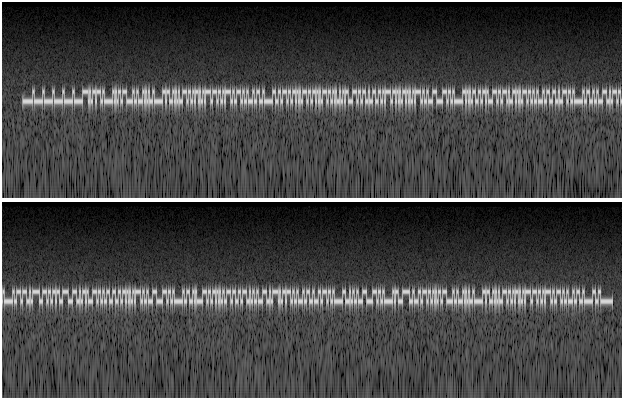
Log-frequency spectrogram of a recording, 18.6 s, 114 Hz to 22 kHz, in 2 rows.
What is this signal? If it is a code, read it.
RTTY (50 baud, 450 Hz shift), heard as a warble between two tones, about 1750 Hz centre. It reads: SM6LY DE EA2I R R FB PIERRE. RIG HR 20 W, ANT LONG WIRE. WX RAIN, 27 C. BTU SM6LY DE EA2I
